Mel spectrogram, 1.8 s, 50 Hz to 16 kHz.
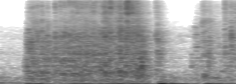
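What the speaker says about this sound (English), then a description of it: "I'm also going to give this 5 shuffles" A deck of tarot cards being shuffled by hand, a quick close riffling burst with a soft tap partway, fairly quiet and without talk.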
